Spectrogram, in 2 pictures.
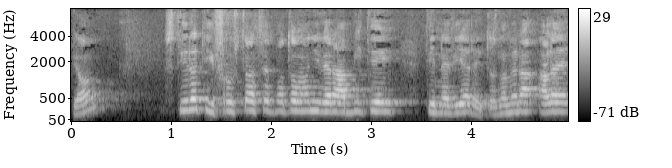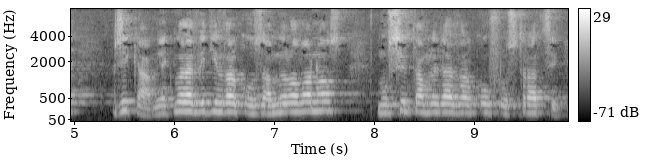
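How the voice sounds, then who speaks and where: A man's voice: sits high, steady tone, mellow. Guy giving a laid-back lecture, chatty asides everywhere, roomy echo. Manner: colloquial, peppered with rhetorical asides. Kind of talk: casual spoken lecture.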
